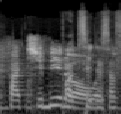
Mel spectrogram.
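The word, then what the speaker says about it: Fatih Birol: nome dele, é o Faith Byro. Isso é Fatibirol. Pode falar Fatibirol assim. Tem em português.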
